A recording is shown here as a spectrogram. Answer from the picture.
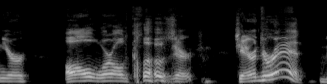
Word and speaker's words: Duran: Yoan Duran. Duran. Duran. Duran. Okay. It's not like Duran. Duran. It's more like Don.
